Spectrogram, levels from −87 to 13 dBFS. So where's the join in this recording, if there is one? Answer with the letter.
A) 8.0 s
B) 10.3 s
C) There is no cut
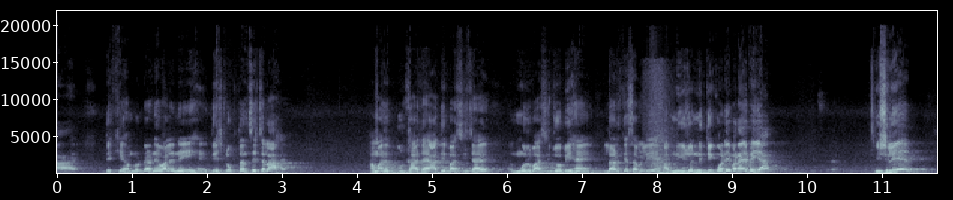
A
